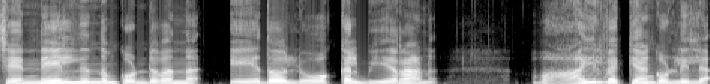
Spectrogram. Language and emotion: Malayalam, disgusted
